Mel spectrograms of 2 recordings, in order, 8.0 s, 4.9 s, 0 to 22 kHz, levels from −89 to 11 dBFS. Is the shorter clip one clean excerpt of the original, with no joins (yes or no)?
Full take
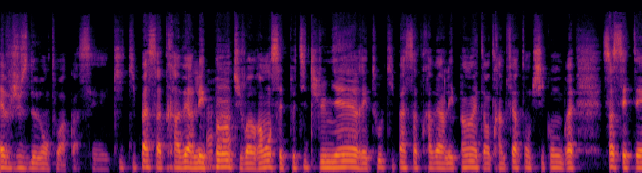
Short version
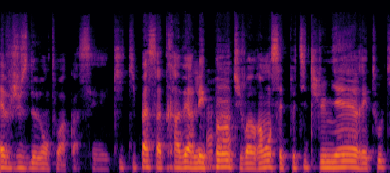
yes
